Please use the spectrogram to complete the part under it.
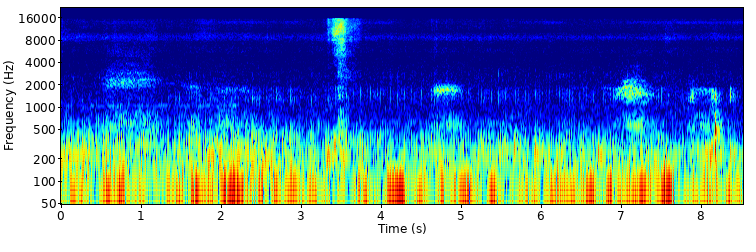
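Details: Kitten named Sarang (사랑이) at home with its first bed, giving a soft, steady low rumbling purr throughout, with faint background voices and a few brief higher squeaky sounds around it.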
